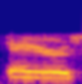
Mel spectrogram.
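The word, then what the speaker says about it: aires: Yeah, well, it's the French name Ayres.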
